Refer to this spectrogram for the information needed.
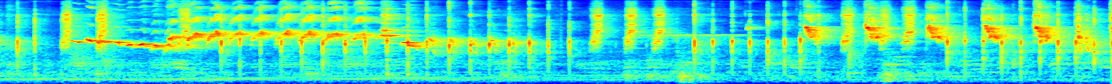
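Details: Long-tailed shrike song of varied high whistles and slurred notes, dense rapid clicking chips repeated many times a minute, over a low steady hum.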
